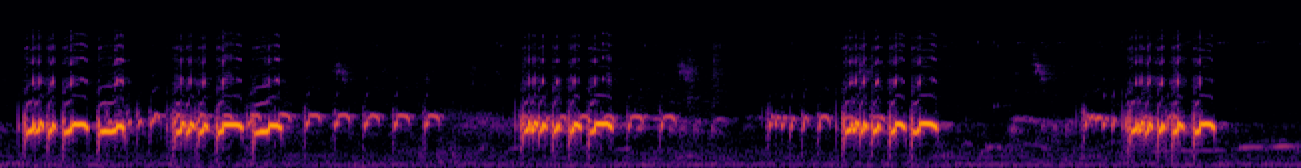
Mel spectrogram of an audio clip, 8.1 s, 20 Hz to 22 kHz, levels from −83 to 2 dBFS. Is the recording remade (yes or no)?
yes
